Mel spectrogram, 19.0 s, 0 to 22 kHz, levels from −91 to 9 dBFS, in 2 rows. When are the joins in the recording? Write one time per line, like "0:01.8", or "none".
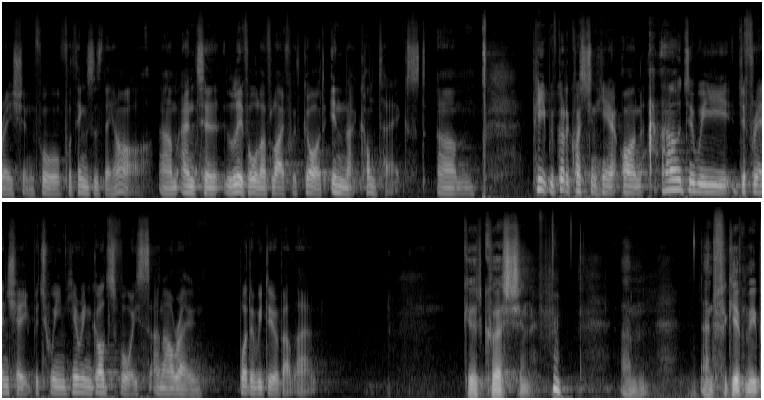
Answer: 0:01.9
